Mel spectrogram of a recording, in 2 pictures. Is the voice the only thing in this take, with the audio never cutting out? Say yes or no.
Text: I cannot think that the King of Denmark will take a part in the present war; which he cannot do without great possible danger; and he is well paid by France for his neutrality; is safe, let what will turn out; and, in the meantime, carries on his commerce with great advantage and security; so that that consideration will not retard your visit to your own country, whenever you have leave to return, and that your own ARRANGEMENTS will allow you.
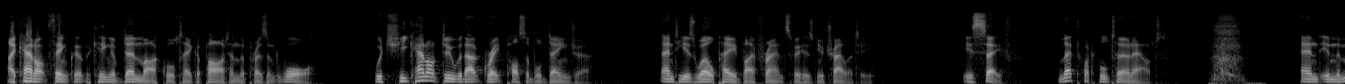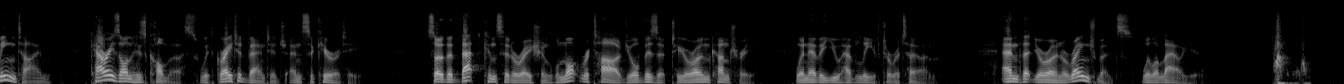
no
